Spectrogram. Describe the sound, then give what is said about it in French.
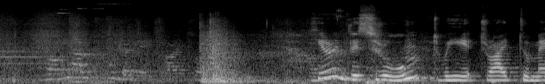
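The door of the town museum in Sillamäe is pushed open partway with a fairly loud, rough sweep of sound, followed by voices talking over a murmur of background chatter. “pousse la porte du musée de la ville de Sillamäe.”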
